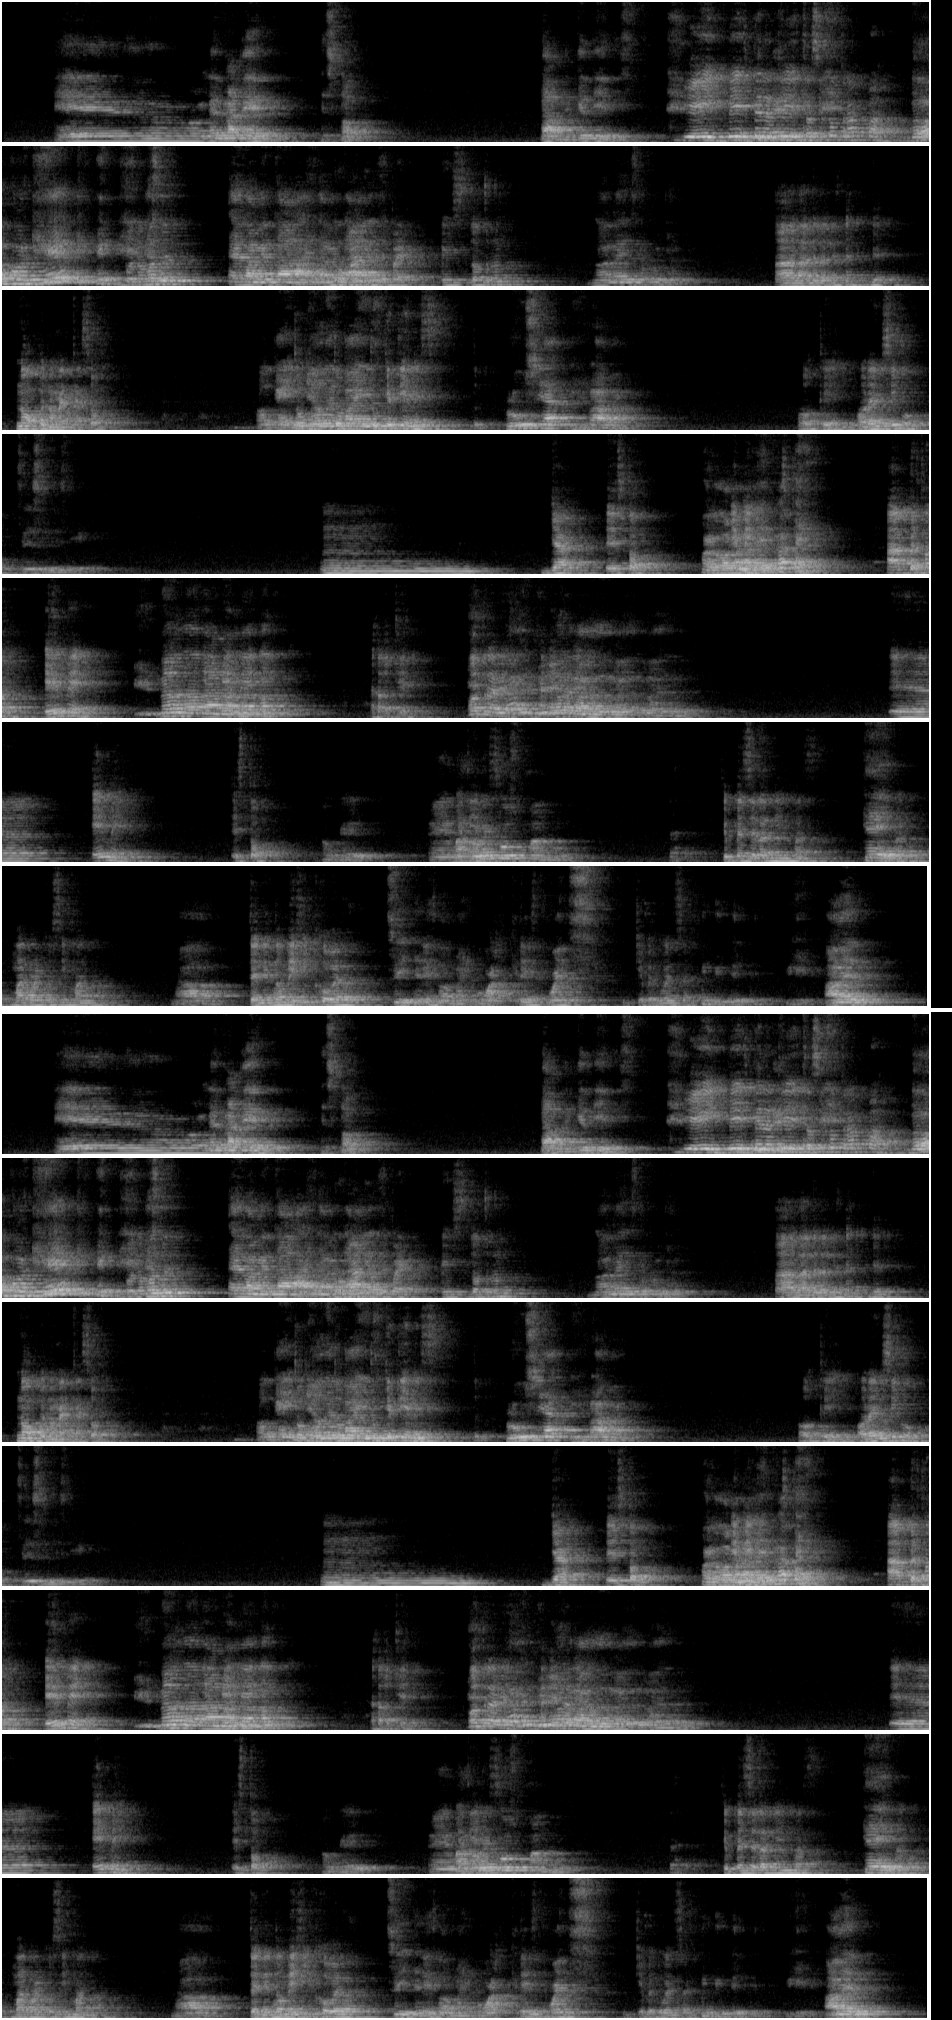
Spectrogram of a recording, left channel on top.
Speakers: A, in the centre; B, on the left (about 45°).
A: Eh, letra R. Stop. Dame, ¿qué tienes?
B: Hey, espérate,
A: <laughs>
B: está haciendo trampa.
A: No, ¿por qué?
B: Pues
A: <laughs>
B: nomás
A: Esa
B: ve
A: es, es la ventaja, es la
B: Rumania
A: ventaja de...
B: de pa- país. Lo otro,
A: No le diste fruta.
B: ah, dale, dale. <laughs> Ya. No, pues no me alcanzó.
A: Ok,
B: ¿Tú,
A: yo de
B: tú,
A: país
B: tú qué tienes? Tú-
A: Rusia y rábano.
B: Ok, ahora yo sigo.
A: Sí, sí, sí.
B: Mm, ya, Eh, stop.
A: Pero dame
B: M,
A: la letra.
B: stop.
A: <laughs>
B: Ah, <laughs> perdón. M,
A: No, no, no, no,
B: M.
A: no, no.
B: Ok, otra
A: <laughs>
B: vez. <laughs> Ahí
A: Otra
B: va de nuevo.
A: vez, otra vez, otra vez, otra vez.
B: Eh, M, stop.
A: Ok. Eh, Marruecos,
B: ¿Qué tienes?
A: mango.
B: <laughs> Yo pensé las mismas.
A: ¿Qué?
B: Marru- Marruecos y Mango.
A: Ah,
B: Teniendo
A: ok.
B: México, <laughs> ¿verdad?
A: Sí, teniendo
B: Es-
A: a México. ¡Guau, qué
B: es-
A: vergüenza!
B: qué vergüenza.
A: <laughs> A ver.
